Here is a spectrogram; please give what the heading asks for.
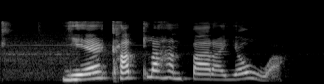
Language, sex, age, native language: Icelandic, female, 10, Icelandic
